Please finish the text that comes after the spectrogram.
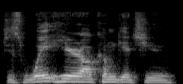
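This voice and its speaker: A man's voice: mid-range voice, unhurried, a little mellow. A man in his forties talking casually on a podcast. He rambles and stresses his points, often restarting his sentences. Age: 40s. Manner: rambling, emphatic, with frequent restarts.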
